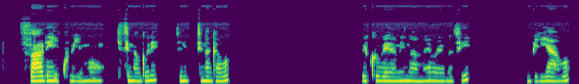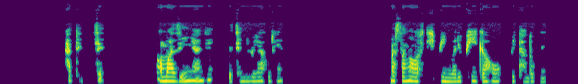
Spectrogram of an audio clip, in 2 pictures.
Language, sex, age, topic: Kinyarwanda, male, 18-24, government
